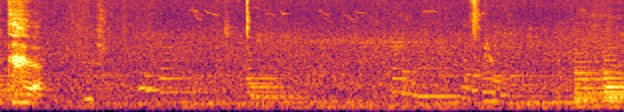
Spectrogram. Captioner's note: laughing; kissing; soft Music Playing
